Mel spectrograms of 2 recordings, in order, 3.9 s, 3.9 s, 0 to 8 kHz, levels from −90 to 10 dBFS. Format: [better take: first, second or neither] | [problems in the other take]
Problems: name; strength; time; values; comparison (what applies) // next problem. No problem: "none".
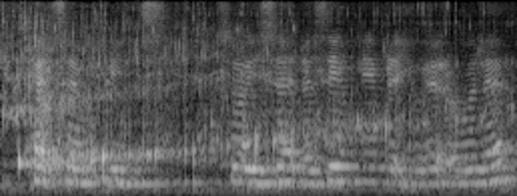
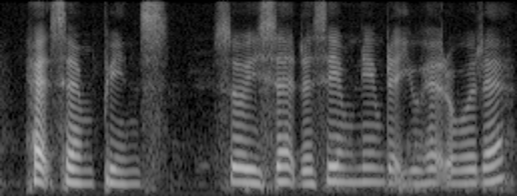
second | background sound (Liquid); 4 dB below the speech // room echo; dies away in 0.6 s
